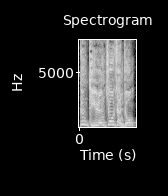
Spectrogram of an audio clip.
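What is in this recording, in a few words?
Speech Pilots Fighter Engage, Taiwan; World Of Warships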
